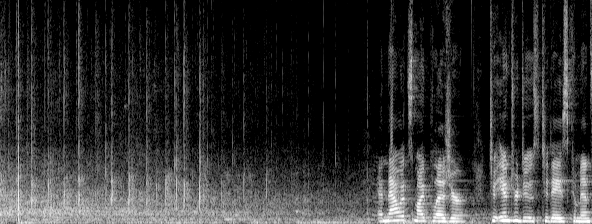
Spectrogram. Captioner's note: cheers and Applause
